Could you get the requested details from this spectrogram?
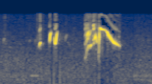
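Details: Goldfinch training song fragment: three short clipped chirps followed by a brief burst of twittering ending in a falling, nasal downslurred note, high-pitched over faint background hiss.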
